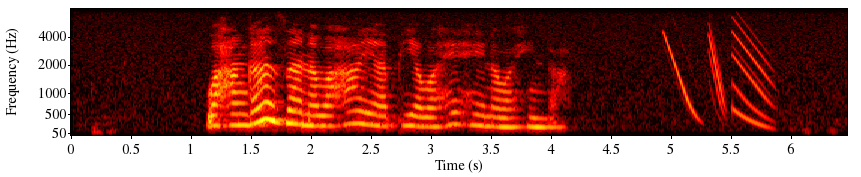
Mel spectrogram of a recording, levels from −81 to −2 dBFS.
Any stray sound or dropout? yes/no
yes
